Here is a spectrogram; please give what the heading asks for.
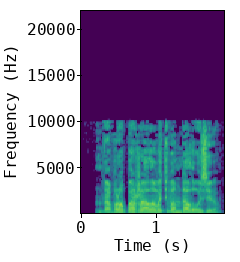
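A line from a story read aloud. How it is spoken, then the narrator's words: Joyful exclamation. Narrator (Russian): радостно воскликнул Мигель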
